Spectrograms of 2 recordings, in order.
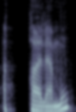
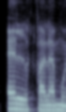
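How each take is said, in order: First: The L of the article is dropped entirely. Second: The L of the article is clearly pronounced. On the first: The speaker calls it wrong. "on ne dit pas aqalamu" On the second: The speaker calls it right. "On prononce bien el-qalamu"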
